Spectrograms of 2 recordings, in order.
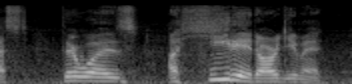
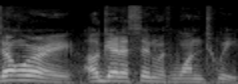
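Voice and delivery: usual speaking voice

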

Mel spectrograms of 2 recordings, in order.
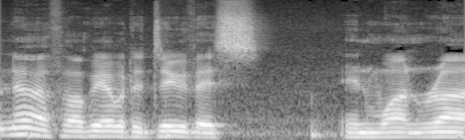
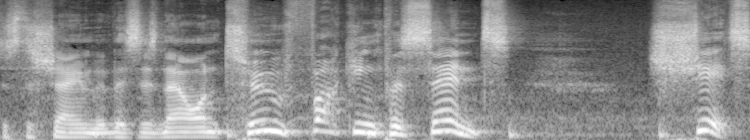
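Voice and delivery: panicking, audibly panicked voice; 4 semitones higher than usual. Streamer mid-game talks to viewers, panicking. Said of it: "I'm kind of panicking, as you can probably tell on my voice".

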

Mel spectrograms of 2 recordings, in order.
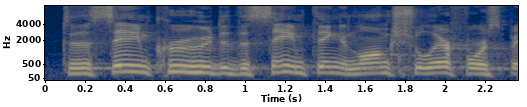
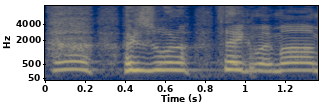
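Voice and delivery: put-on huffing and panting, higher pitch; 8 semitones higher than usual. Describing how a nervous new speaker actually sounds giving a talk: imitating huffing and puffing. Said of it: "what you actually sound like is".

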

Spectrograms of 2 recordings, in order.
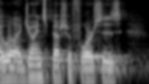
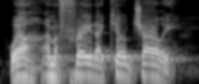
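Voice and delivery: shaky, trembling, quavering voice; 3 semitones higher than usual. Retelling a survivor standing up at a reunion to confess: imitating a shaky voice. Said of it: "shaky voice".

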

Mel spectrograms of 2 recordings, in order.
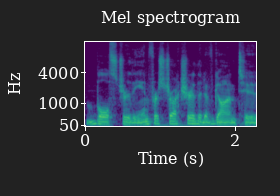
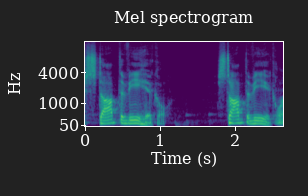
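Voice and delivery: mock, high, mild half-shouted yell; 5 semitones higher than usual. Retelling what the security professional in the back yelled, retelling a shout. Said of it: "starts shouting".

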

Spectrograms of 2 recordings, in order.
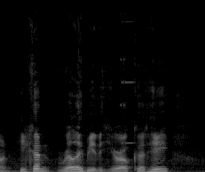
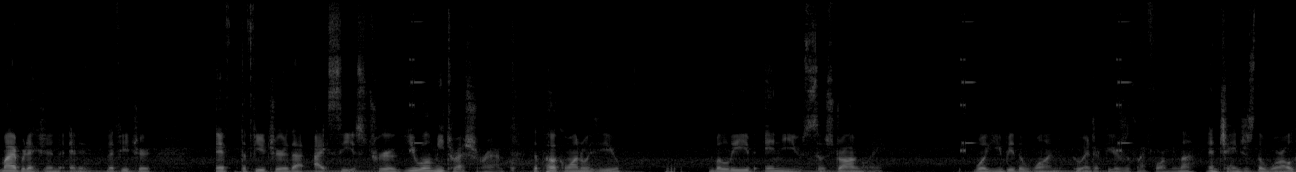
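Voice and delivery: very quiet, put-on character voice; 9 semitones lower, 12 dB quieter than usual. Speaker voices N addressing the player, quiet N voice. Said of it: "My voice is super quiet when I do N's voice".

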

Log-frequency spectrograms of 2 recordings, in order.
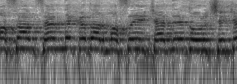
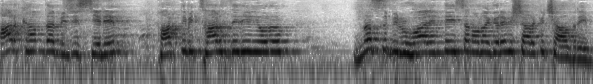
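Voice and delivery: ordinary talk, nothing marked

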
